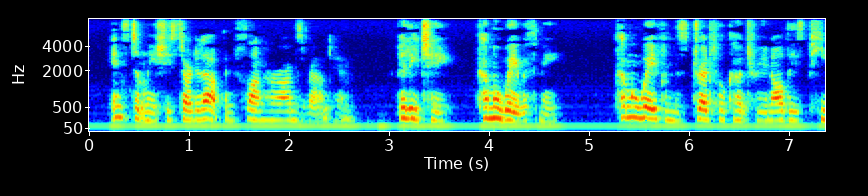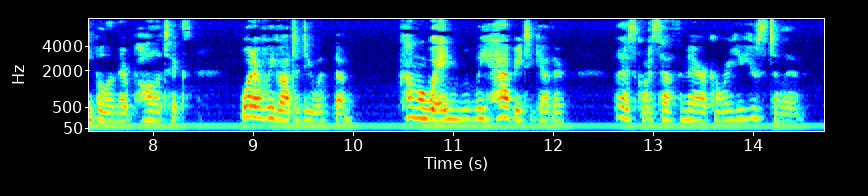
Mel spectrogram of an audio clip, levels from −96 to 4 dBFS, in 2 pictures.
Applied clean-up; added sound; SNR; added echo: none; none; none; none.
